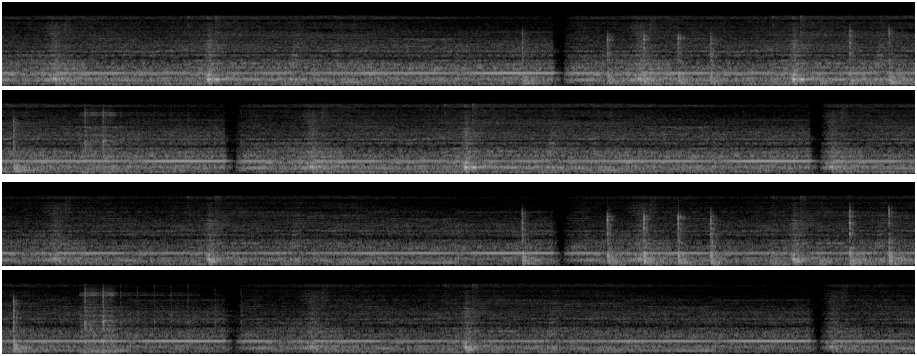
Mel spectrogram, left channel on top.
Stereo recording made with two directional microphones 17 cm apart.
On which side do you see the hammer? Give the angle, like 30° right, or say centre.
20° right.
